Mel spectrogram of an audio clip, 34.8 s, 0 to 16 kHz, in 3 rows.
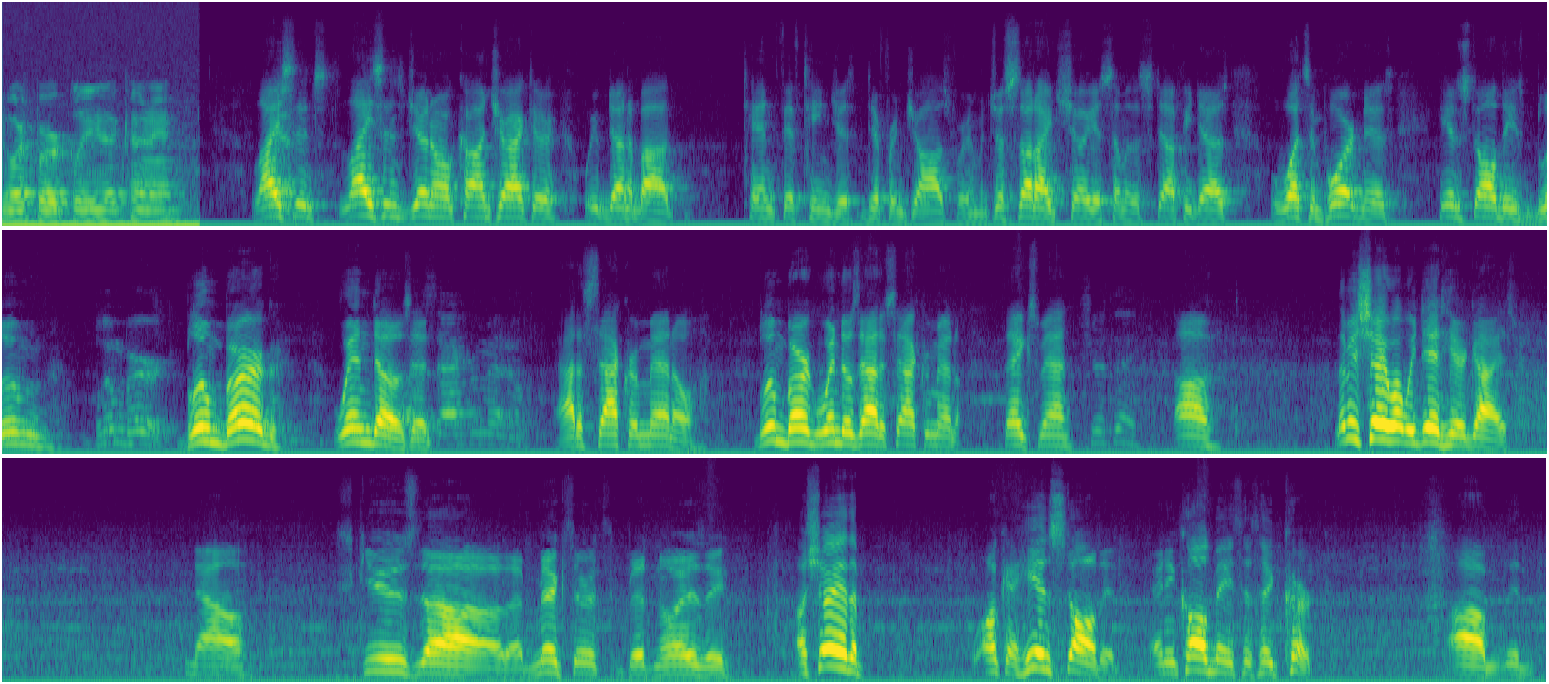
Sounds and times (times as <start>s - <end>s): Speech: 0.0s - 20.8s, 21.6s - 23.0s, 24.6s - 25.1s, 25.7s - 29.6s, 30.5s - 33.0s, 34.0s - 34.7s.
